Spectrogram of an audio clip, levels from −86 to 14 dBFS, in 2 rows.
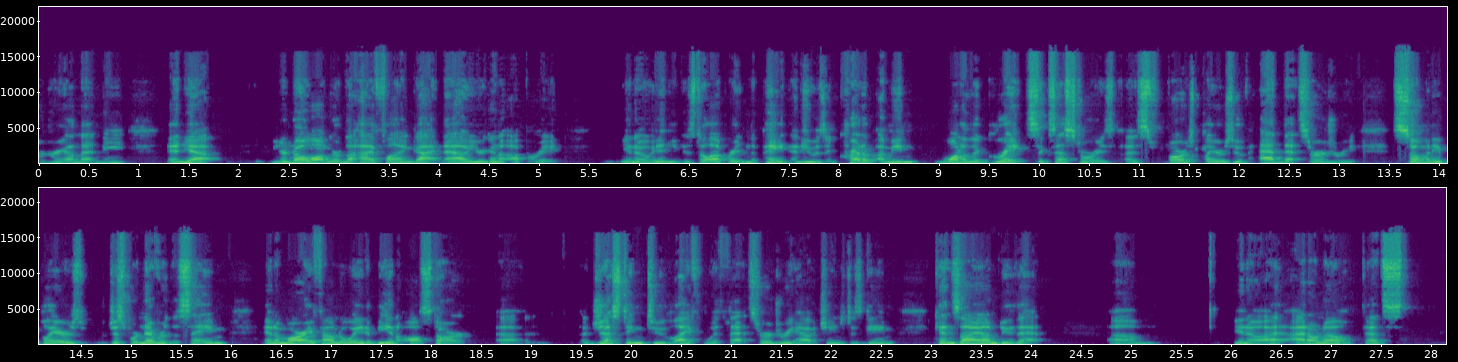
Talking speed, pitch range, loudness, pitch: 190 wpm, 115-135 Hz, -18 LUFS, 125 Hz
